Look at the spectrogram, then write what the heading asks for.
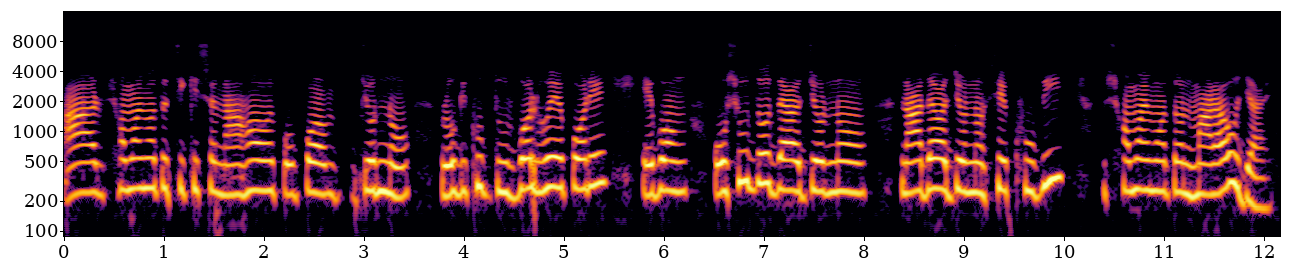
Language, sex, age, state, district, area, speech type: Bengali, female, 60+, West Bengal, South 24 Parganas, rural, spontaneous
